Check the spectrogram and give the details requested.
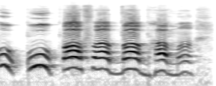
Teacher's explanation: ओष्ठ से निकल रहे हैं, इसलिए इनको ओष्ठ्य वर्ण कहा जाता है।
